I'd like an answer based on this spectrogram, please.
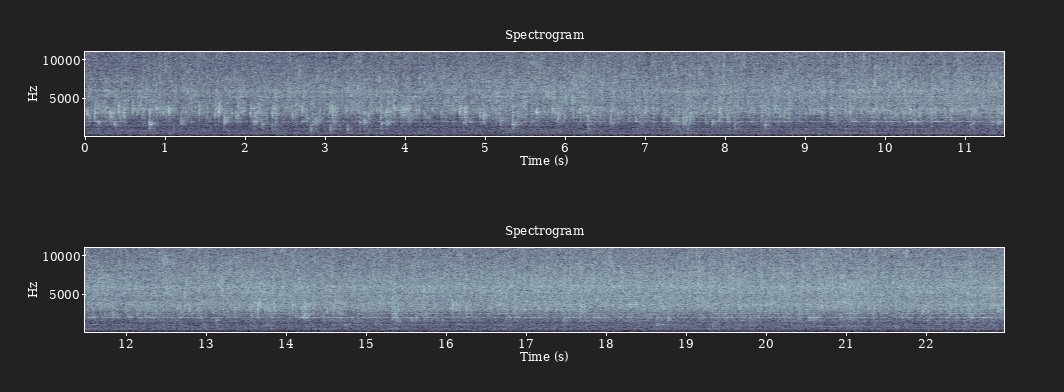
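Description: Cornstarch-coated chicken wings deep-frying in hot oil: a steady sizzle with scattered crackles and pops, busier in the first half.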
